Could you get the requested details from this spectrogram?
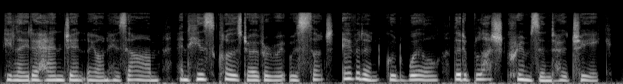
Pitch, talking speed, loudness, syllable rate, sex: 200 Hz, 230 wpm, -18 LUFS, 5.4 syllables/s, female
